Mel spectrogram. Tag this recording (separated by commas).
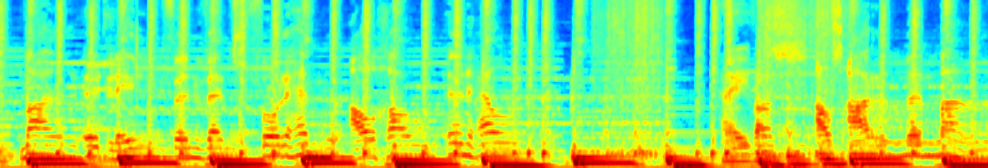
Music, Exciting music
